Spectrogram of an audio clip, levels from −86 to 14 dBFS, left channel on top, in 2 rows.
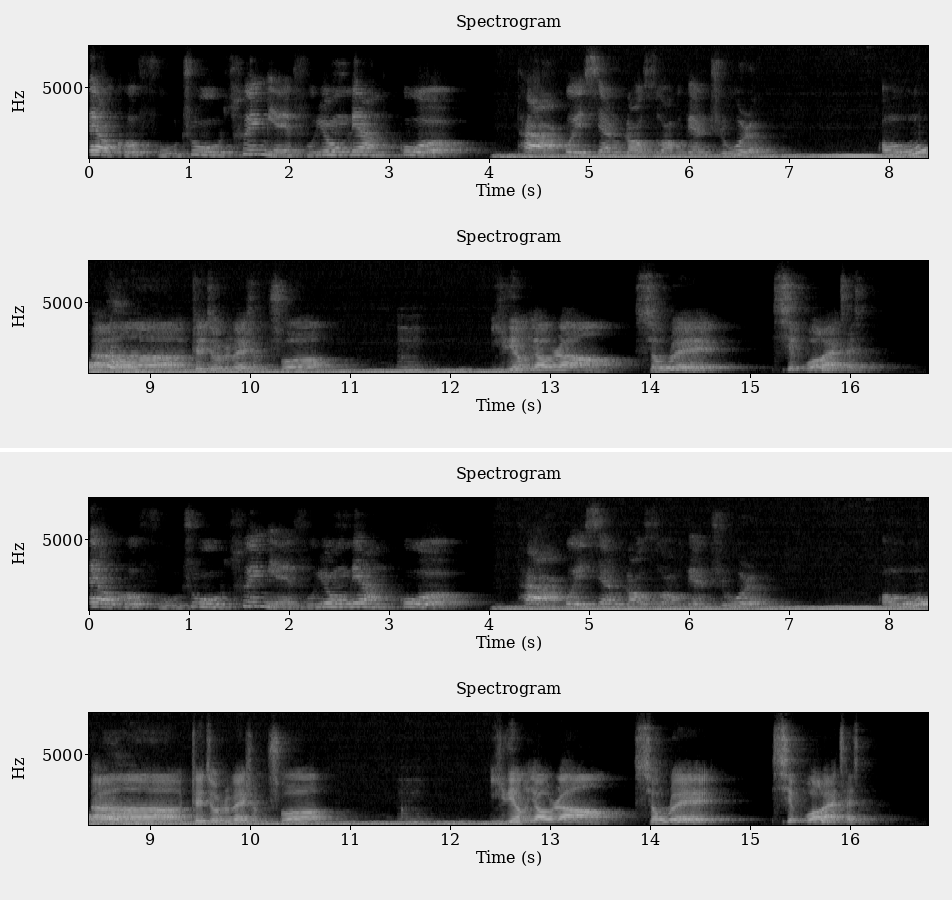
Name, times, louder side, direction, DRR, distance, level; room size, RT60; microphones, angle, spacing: voice 1, 0.0-3.7 4.3-6.7 7.9-8.8 11.5-11.7, left 1 dB, 30° left, 3 dB, 0.4 m, -33 dB
sound 1, 4.0-12.5, left 1 dB, 40° right, 1.0 m, -36 dB
voice 2, 8.4-10.7 12.4-13.6 13.9-14.6 15.2-16.1, right 4 dB, 75° right, 6 dB, 0.5 m, -29 dB
3.0 x 2.4 x 3.4 m, 0.80 s
head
